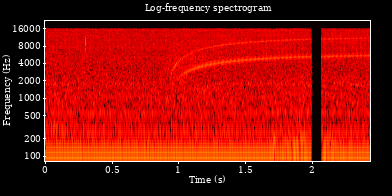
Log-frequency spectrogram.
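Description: Faint steady electrical hum from the church's microphone and sound system. About a second in, a thin high tone joins it, gliding upward and then holding steady.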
